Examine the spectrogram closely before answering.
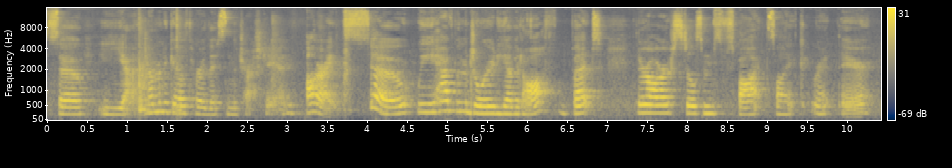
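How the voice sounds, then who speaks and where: Over noticeable background noise and audible room echo, a woman with a Southern US accent speaks at a high pitch with ordinary pitch variation, moving at a fairly slow pace with hardly any pauses. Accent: US South. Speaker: beauty vlogger. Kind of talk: tutorial.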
